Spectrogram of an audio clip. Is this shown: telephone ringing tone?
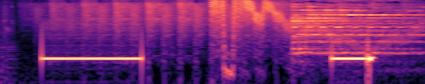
yes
